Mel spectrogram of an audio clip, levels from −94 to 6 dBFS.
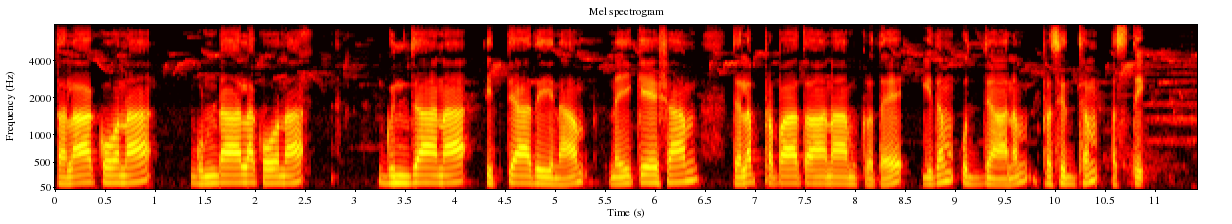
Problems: constant background noise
